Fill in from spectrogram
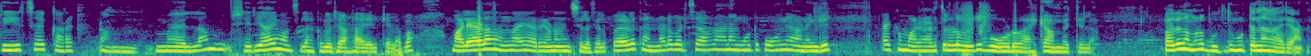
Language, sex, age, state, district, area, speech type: Malayalam, female, 45-60, Kerala, Kasaragod, rural, spontaneous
